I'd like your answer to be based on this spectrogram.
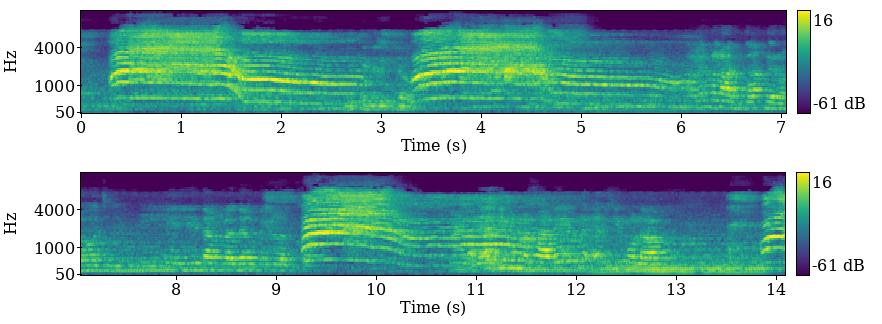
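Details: Infant with high fever, cough and diarrhea crying in loud, strained bursts with whimpering between during a traditional massage, while an adult talks nearby.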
